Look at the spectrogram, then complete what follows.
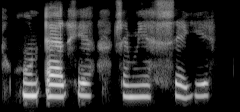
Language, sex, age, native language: Icelandic, female, 6, Icelandic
